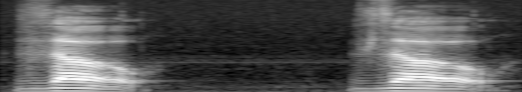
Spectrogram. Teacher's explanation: comme un v ça vibre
